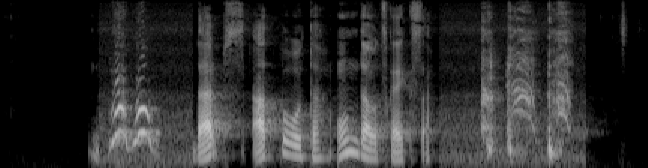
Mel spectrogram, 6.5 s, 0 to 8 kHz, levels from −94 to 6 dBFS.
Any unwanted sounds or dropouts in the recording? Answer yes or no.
yes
